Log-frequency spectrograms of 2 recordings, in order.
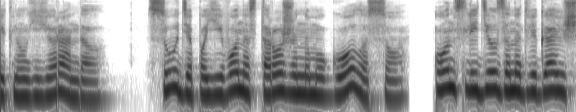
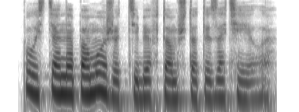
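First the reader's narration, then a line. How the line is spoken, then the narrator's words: Quiet. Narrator (Russian): тихо сказала Неста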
